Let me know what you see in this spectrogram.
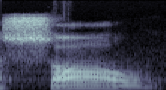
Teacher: na palavra sol, o L tem som de U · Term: semivogais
